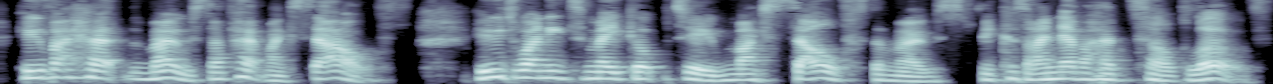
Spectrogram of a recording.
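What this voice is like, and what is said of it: Soft Geordie accent. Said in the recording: “you have my favourite accent in the whole of the world ... are you called a Geordie? ... I'll sound more Geordie now that I'm talking about it ... So it's a bit softer”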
